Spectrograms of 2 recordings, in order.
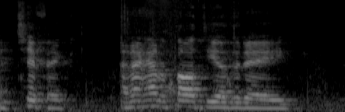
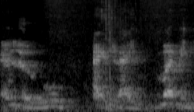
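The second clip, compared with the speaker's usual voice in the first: animated crab voice; 4 dB louder than usual. Joking that a game remake is about money: Mr. Krabs impression. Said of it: "That was a much better Mr. Krabs impersonation".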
